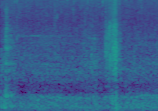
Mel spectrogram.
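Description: Quiet background noise between spoken remarks, with one short soft hiss near the end.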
